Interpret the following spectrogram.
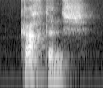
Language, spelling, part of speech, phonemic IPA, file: Dutch, krachtens, preposition, /ˈkrɑxtəns/, Nl-krachtens.ogg
- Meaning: under, according to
